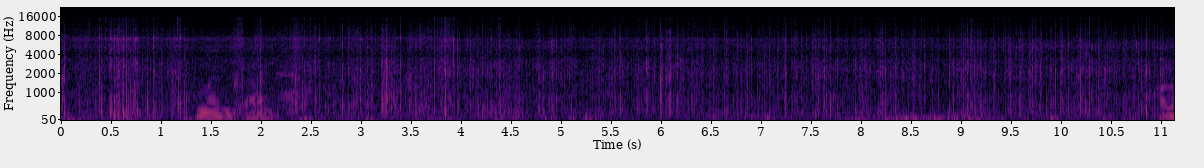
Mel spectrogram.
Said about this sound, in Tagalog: Grabe yung ulan dito eh.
